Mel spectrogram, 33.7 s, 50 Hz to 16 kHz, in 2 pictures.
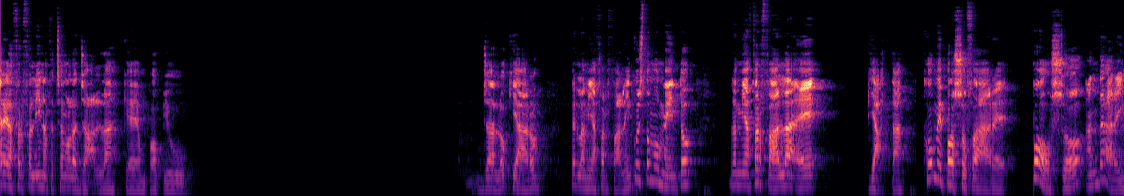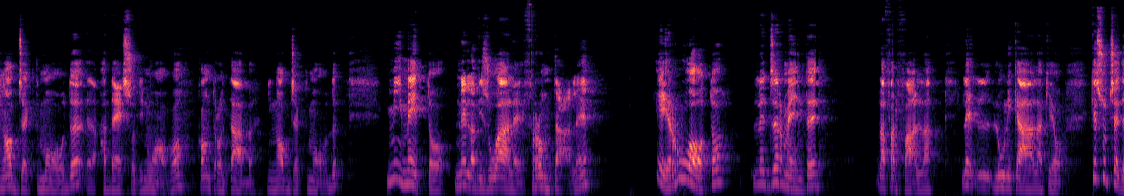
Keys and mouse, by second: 2.1 click, 5.7 click, 7.9 middle click, 9.7 shift+middle click, 11.4 shift+middle click, 11.9 middle click, 14.2 middle click, 15.3 middle click, 19.1 ctrl+Tab, 21.5 middle click, 24.3 KP_1, 25.7 shift+middle click, 27.1 r.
